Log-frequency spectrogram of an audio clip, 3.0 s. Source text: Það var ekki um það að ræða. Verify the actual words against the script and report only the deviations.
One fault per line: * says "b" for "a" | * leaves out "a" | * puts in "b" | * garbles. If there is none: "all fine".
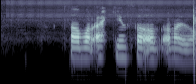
all fine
